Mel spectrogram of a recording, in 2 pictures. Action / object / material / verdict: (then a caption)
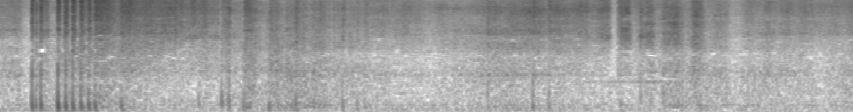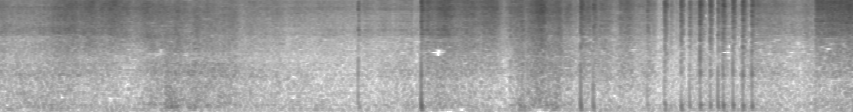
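scrape / cardboard toilet paper tube / cardboard / none. Fingertips tap and scratch a small, hollow, empty white cardboard toilet paper core held up close. Quiet, dry scratching and rubbing run throughout, broken by a few sharp, short taps that die away almost instantly. The taps cluster near the start and again toward the end.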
